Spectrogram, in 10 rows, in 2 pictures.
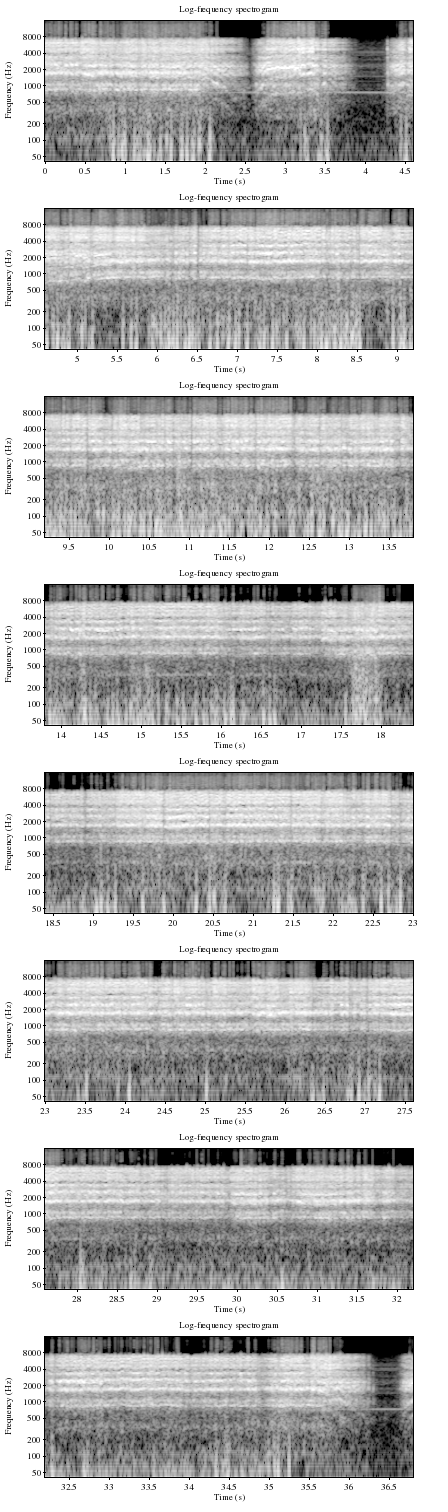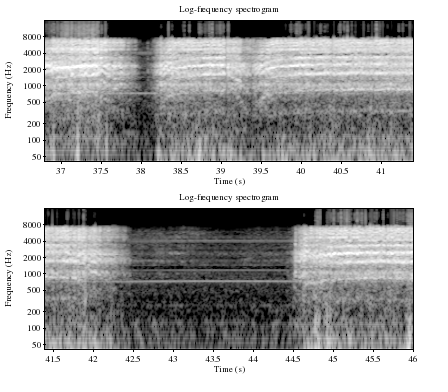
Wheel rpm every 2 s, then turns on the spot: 220, 100, 130, 230, 230, 230, 230, 230, 230, 230, 230, 230, 230, 230, 240, 230, 220, 210, 80, 150, 210, 30, 110.
none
